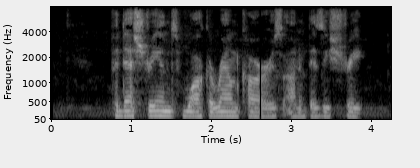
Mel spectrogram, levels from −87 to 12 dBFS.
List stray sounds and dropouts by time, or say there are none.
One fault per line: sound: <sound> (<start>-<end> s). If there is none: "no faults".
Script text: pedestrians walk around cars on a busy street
sound: dropout (2.6-2.6 s)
